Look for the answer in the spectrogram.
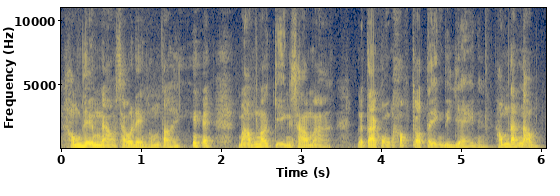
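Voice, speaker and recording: With an animated, brisk manner, a middle-aged Southern Vietnamese man tells a ghost story, addressing his listeners and chuckling a lot. His voice sits in the mid range, darkish in tone and slightly rough.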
